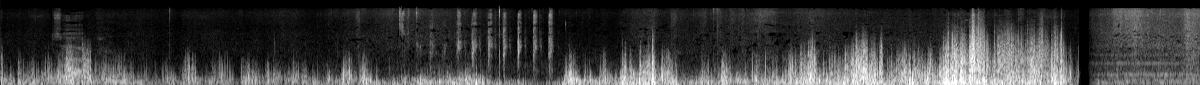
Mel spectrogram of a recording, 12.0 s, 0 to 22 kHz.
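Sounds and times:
wind buffeting microphone: 0.0s - 10.8s.

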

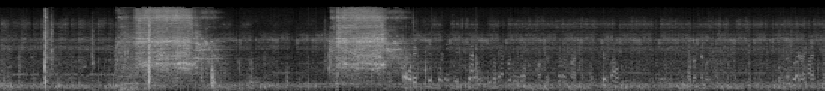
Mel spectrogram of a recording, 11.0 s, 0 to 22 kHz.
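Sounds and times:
sharp crack: 0.5s - 3.2s, 4.4s - 5.6s
power tool running hard: 1.6s - 11.0s.

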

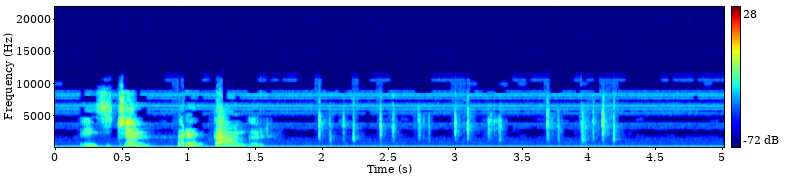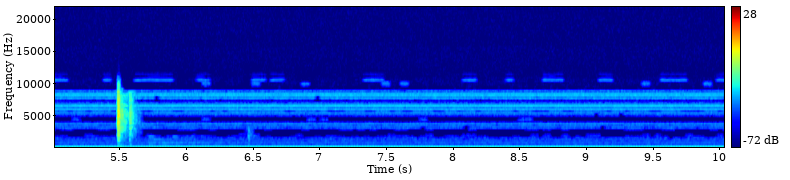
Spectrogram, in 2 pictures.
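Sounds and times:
steady low hum: 0.0s - 10.0s
keyboard typing: 2.0s - 4.3s, 5.5s - 5.7s.

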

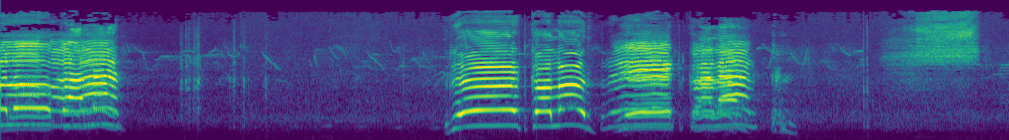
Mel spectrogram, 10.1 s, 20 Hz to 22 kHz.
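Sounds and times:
breathy hiss blowing balloon: 8.8s - 10.0s.

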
